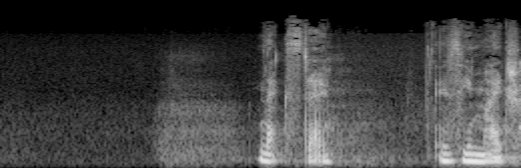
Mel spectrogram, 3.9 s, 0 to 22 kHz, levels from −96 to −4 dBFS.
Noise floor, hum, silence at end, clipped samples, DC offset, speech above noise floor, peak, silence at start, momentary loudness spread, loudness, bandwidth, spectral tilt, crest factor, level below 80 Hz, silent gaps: -61 dBFS; none; 0 s; under 0.1%; under 0.1%; 41 dB; -2 dBFS; 1.35 s; 26 LU; -21 LUFS; 13.5 kHz; -5 dB/octave; 22 dB; -60 dBFS; none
